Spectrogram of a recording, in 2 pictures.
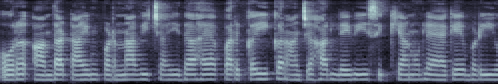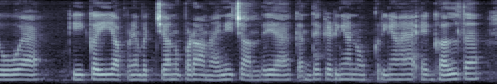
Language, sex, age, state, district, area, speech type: Punjabi, female, 45-60, Punjab, Amritsar, urban, spontaneous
